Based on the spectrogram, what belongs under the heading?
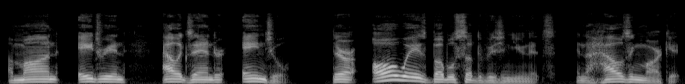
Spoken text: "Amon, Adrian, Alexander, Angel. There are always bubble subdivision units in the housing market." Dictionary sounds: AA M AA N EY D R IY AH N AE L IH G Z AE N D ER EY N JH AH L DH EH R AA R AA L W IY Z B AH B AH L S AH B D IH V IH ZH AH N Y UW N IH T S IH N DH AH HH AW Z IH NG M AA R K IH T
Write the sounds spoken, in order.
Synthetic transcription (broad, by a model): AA M AA N EY D R IY AH N AE L IH G Z AE N D ER EY N JH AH L DH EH R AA R AA L W IY Z B AH B L S AH B D IH V IH ZH AH N Y UW N IH T S IH N DH AH HH AW Z IH NG M AA R K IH T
